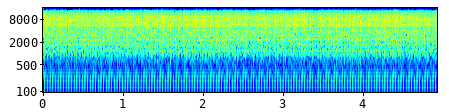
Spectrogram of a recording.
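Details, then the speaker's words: Engine running on wood gas from an automated gasifier powering the building: steady, even firing at about 200 beats a minute with no misses or surging; smooth, stable running. "Like I said, the main thing is just to let everybody hear the stability of the engine, and to me that's priceless."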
